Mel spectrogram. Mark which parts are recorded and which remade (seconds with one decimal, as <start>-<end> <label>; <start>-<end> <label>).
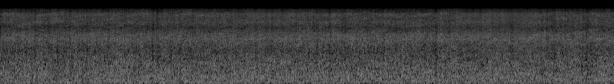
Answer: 0.0-2.3 recorded; 2.3-2.9 remade; 2.9-4.6 recorded; 4.6-5.4 remade; 5.4-6.1 recorded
